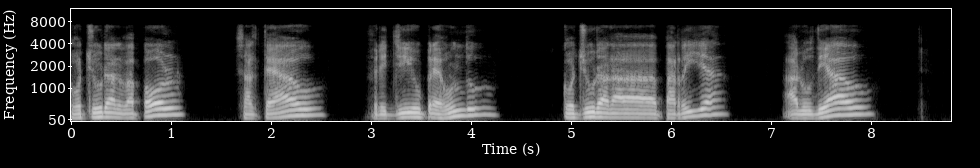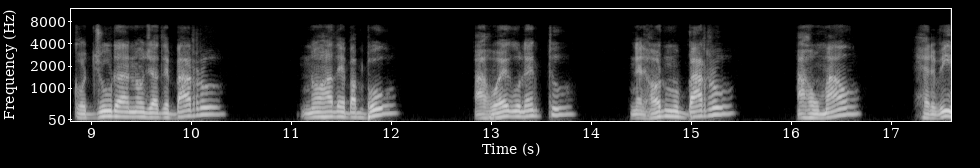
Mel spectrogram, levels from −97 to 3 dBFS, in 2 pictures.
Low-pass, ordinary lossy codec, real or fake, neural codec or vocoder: 7.2 kHz; Opus, 64 kbps; fake; codec, 16 kHz, 16 kbps, FreqCodec, smaller model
